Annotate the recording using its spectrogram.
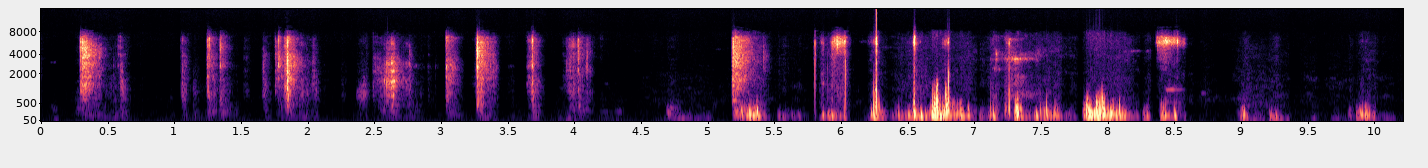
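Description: Handling noise on a phone's microphone as the phone is moved and put on charge: a string of short taps and clicks, then louder bumps and rustles from about five to eight seconds in.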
